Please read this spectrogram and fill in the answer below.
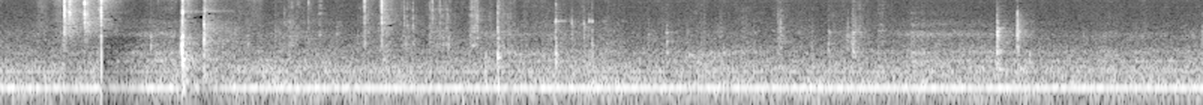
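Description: Scattered light metallic clicks and clinks from hands handling a tester hose and its fittings on a flathead six engine block, most of them in the first few seconds and a last pair near the end. Under them runs a steady low hum.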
